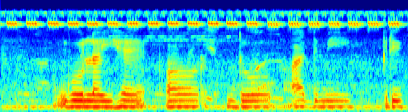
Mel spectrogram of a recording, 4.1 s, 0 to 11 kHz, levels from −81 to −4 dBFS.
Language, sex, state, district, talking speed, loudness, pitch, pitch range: Hindi, male, Maharashtra, Gondia, 90 wpm, -17 LUFS, 175 Hz, 175-180 Hz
